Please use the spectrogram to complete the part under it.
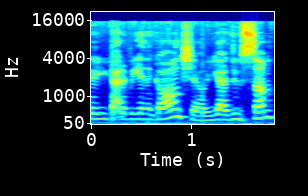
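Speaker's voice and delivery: usual speaking voice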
